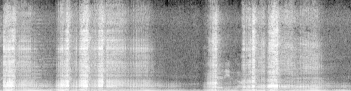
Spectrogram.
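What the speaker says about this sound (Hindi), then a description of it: "He is driving the car now, is going to rev the car." A car engine revs in repeated sharp bursts, each rising then falling away, with short pauses between, close and loud in a street market setting, with a voice speaking faintly under it.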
